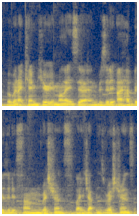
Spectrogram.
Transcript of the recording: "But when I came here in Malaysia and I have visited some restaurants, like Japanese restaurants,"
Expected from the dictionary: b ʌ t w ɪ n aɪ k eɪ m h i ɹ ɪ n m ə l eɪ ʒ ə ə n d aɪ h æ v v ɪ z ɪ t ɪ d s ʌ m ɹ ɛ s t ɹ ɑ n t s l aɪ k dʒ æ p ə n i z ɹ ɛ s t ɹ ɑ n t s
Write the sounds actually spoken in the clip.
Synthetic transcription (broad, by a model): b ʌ t w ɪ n aɪ k eɪ m h i ɹ ɪ n m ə l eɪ z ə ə n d aɪ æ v v ɪ z ɪ t ɪ d s ʌ m ɹ ɛ s t ɹ ɑ n t s l aɪ k dʒ æ p ə n i z ɹ ɛ s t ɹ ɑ n t s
